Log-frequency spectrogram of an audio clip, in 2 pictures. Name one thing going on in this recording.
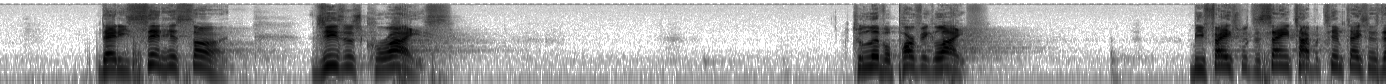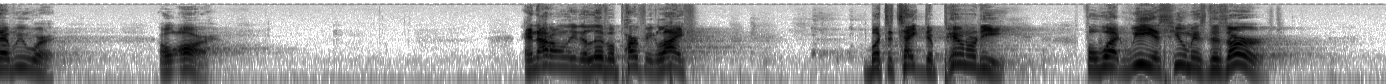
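A man speaks with animation through a headset microphone, in short bursts with pauses.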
